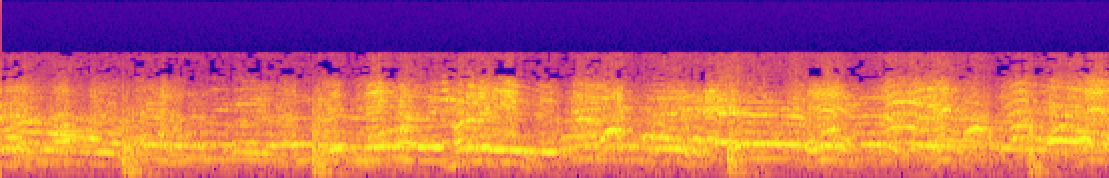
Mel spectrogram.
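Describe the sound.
A mob of maddened men and women shouts and yells at once in a dense, steady roar outside a handsome house where soldiers of the Revolution are battering down a door, with raised, strained cries rising above the din throughout.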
